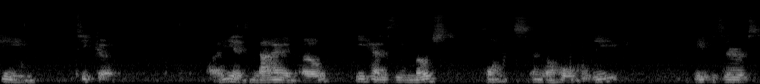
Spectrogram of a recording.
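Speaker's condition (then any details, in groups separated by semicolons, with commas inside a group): No condition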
